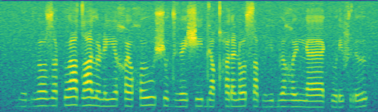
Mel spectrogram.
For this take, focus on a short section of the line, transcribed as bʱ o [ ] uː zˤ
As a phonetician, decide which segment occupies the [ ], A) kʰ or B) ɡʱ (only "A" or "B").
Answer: B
